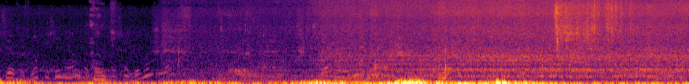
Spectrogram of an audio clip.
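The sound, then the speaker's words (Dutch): Honeybees buzz close to the microphone and around the speaker's ears and hand as hive frames are handled, a steady, wavering drone swelling louder as individual insects fly past and circle nearby, with low rumbling handling noise underneath. “Nou, Bijen die, die zijn nog heel duidelijk te horen en ze vliegen ook om mijn oren, om mijn hand en om de microfoon.”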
